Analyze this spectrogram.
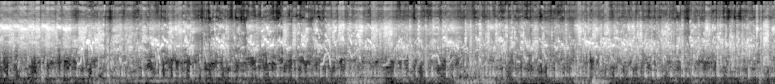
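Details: Two pet budgerigars courting, a dense stream of high-pitched chirps, squawks and warbled twitters that runs without pause, dipping briefly around the third second before resuming at full intensity.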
